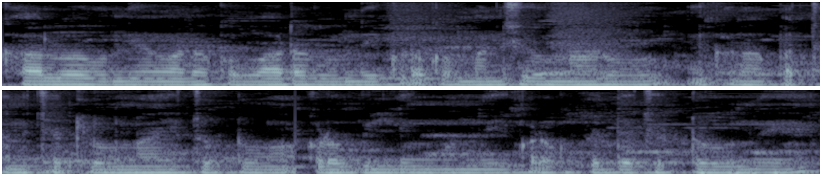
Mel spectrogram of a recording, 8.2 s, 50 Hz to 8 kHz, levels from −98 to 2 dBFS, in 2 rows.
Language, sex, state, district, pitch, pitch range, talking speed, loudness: Telugu, male, Andhra Pradesh, Guntur, 110 Hz, 110-115 Hz, 155 wpm, -35 LUFS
